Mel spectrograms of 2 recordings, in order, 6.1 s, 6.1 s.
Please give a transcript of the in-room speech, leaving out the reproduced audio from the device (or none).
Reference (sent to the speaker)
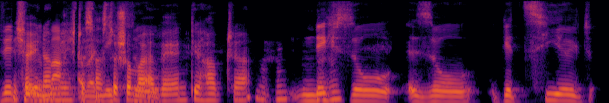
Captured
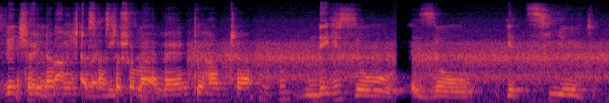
none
